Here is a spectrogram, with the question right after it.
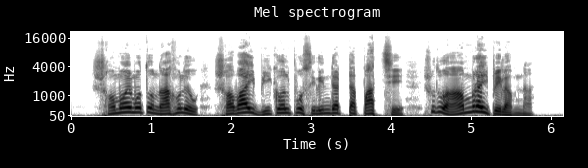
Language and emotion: Bengali, sad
